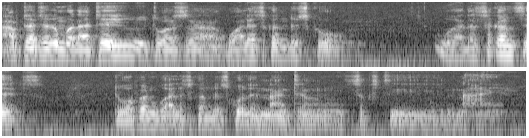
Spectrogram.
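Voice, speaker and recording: Fairly quick speech from a man, with noticeable background noise and audible room echo. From Nigeria, Kano. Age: 60s. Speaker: professor. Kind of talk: interview.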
